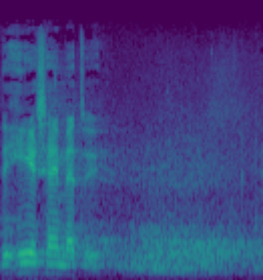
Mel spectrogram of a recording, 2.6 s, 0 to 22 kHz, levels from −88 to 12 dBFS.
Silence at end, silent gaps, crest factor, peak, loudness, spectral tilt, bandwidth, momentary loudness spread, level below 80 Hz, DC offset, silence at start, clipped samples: 0 s; none; 22 dB; -10 dBFS; -27 LUFS; -1.5 dB/octave; 16 kHz; 19 LU; -78 dBFS; under 0.1%; 0 s; under 0.1%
